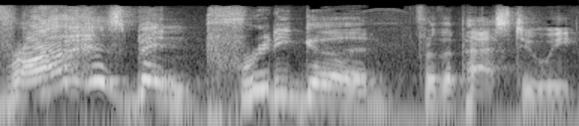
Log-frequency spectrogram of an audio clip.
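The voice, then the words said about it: Weird southern accent. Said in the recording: “Why do you have a weird southern accent?”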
